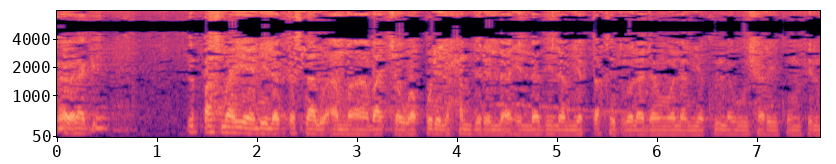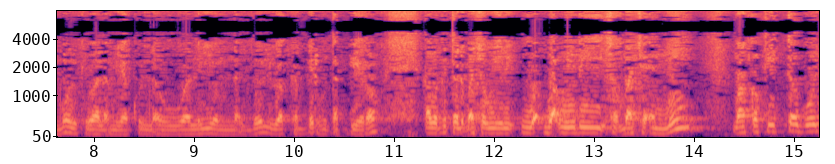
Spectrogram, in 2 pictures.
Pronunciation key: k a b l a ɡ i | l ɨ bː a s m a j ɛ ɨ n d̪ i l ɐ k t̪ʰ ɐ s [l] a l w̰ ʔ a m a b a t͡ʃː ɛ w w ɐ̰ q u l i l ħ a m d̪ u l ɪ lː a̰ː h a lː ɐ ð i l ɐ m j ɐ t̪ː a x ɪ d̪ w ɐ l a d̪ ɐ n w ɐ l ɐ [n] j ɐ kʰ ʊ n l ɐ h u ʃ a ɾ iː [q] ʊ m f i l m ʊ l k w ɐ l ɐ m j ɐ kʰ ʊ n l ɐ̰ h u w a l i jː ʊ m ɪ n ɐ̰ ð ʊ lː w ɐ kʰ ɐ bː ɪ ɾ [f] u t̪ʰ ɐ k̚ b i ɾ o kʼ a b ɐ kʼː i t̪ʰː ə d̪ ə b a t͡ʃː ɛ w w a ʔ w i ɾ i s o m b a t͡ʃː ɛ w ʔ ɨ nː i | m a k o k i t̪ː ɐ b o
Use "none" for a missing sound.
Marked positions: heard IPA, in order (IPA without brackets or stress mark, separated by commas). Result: l, m, k, h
